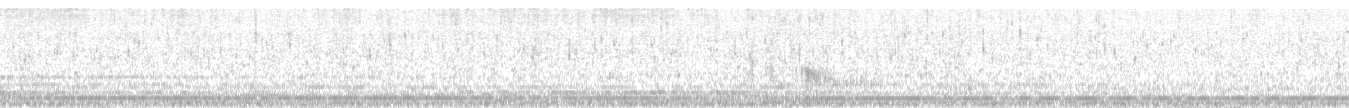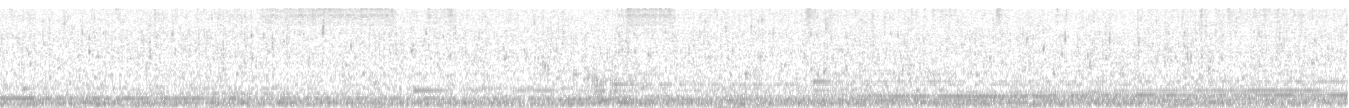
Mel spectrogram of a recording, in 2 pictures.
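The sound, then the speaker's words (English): A steady, unbroken rush of stream water tumbling over rocks and pebbles, full, with a constant gurgling hiss that holds the same level throughout and no voices. “I want you to observe the water, the way it moves over the rocks, pebbles.”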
